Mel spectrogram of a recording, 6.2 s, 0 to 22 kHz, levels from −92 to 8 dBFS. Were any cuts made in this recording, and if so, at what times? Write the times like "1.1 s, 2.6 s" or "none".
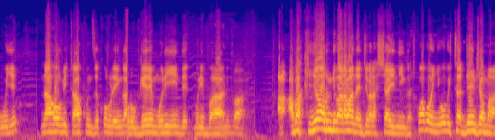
1.6 s, 3.8 s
